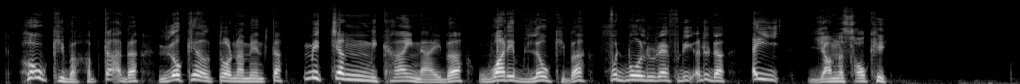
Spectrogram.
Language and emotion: Manipuri, angry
